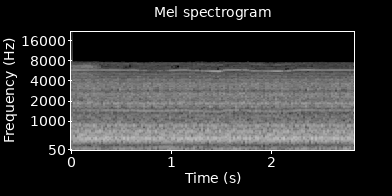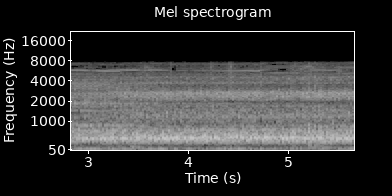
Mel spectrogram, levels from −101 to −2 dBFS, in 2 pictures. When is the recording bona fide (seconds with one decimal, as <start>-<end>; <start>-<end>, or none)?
0.0-5.7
